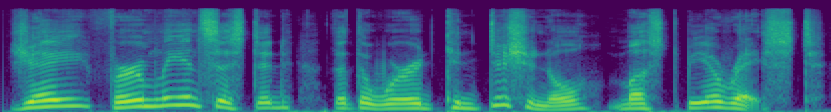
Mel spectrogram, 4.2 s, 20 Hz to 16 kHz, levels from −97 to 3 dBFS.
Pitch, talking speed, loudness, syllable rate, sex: 175 Hz, 145 wpm, -17 LUFS, 4.6 syllables/s, male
